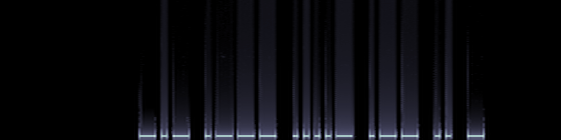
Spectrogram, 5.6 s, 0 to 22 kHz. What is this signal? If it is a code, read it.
Morse code, heard as a keyed tone, about 22 wpm, 700 Hz. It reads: KJ4WIT
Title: USA Call Signs Repeated 3x 22wpm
